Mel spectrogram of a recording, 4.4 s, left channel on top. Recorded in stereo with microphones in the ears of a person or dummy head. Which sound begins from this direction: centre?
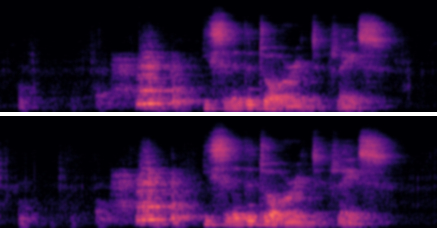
Laughter, at 0.2 s.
